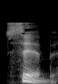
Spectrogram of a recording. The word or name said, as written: sib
